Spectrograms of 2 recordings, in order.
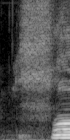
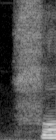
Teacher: Hujungnya ada huruf dal. Hendaklah dibaca dengan qalqalah.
